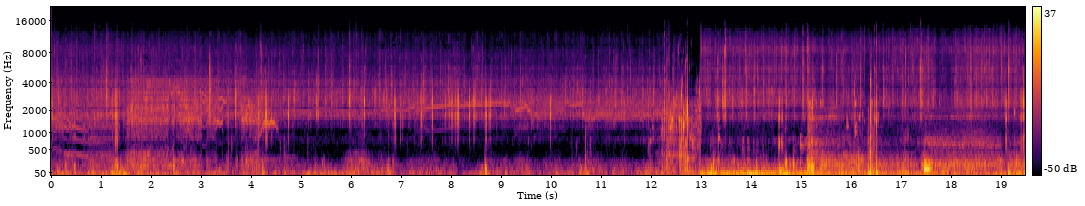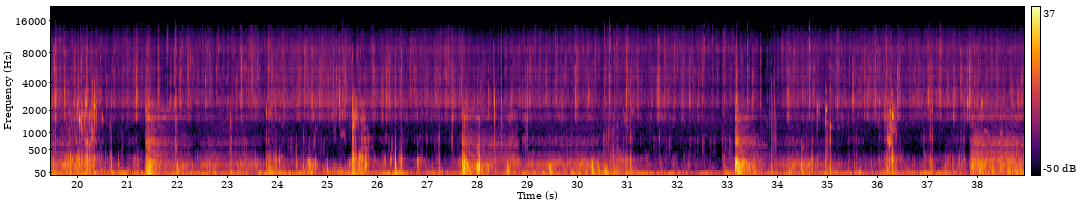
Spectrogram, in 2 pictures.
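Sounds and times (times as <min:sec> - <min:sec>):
water sloshing and gurgling: 0:00.0 - 0:38.9.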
